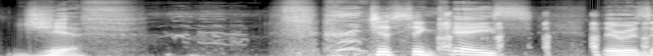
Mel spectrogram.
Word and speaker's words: Jif: By the way, peanut butter brand Jif has tweeted, "It's pronounced Jif," just in case there was any confusion.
